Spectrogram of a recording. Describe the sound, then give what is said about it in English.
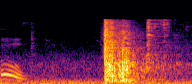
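Gunshots from skeet shooting at a private shooting range at Camp David: a sharp, loud blast followed shortly by a fainter burst, with a brief voice just before. “I didn't hear you. I was skeet shooting, which I do all the time, apparently, according to my press secretary.”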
